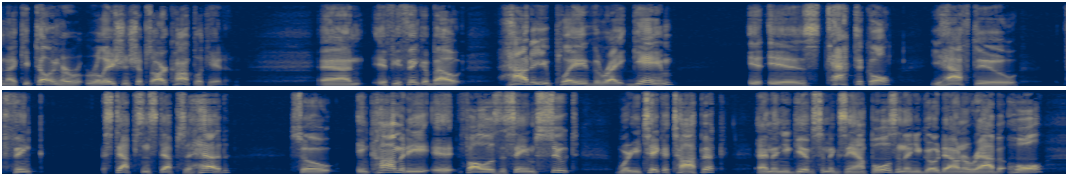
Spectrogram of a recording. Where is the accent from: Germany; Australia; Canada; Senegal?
Canada; moved away; I'm Canadian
